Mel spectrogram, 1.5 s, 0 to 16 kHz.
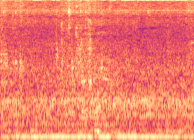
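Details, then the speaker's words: Baxi Combi 133 HE Plus boiler after pump work during a diverter valve and actuator replacement: a rising tone as air passes grows louder, then disappears, leaving a quiet, even hum as the circulating pump runs smoothly. "it's about to go now there it goes now now the pump's going a lot quieter now"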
